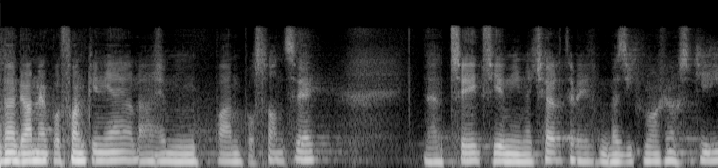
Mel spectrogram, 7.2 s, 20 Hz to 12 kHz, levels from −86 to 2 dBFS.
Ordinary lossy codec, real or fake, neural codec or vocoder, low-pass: MP3, 96 kbps; fake; codec, 16 kHz, 0.5 kbps, X-Codec, HuBERT features, trained on general audio; 7.2 kHz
